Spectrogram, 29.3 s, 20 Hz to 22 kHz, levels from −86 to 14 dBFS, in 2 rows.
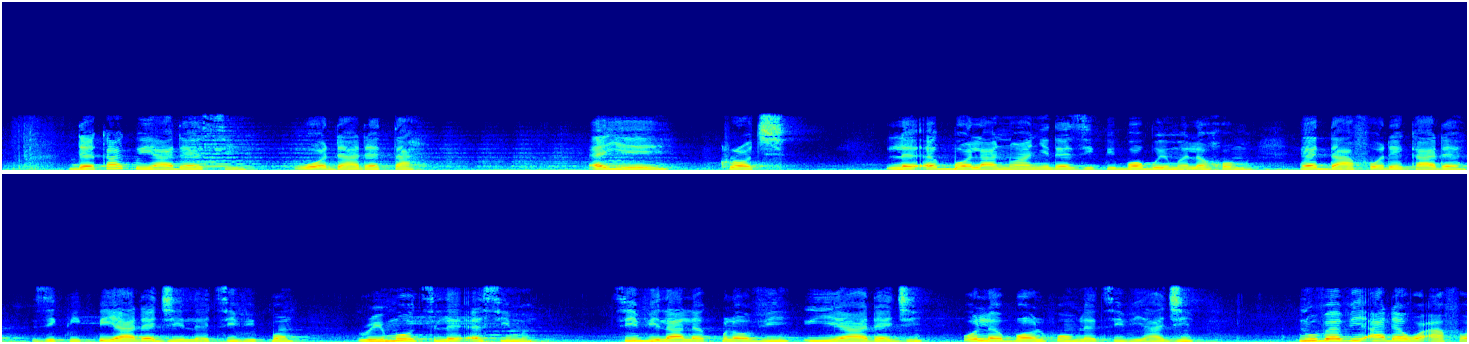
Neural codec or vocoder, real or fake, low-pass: none; real; 7.2 kHz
